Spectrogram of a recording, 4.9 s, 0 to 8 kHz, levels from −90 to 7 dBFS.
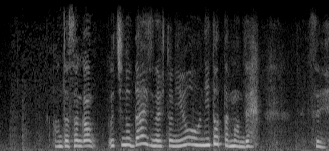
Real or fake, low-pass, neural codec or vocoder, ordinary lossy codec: real; 7.2 kHz; none; Opus, 24 kbps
